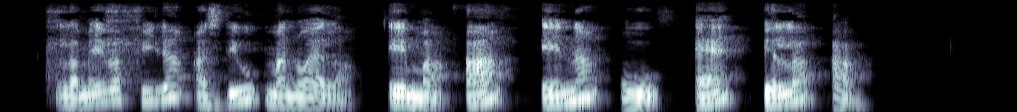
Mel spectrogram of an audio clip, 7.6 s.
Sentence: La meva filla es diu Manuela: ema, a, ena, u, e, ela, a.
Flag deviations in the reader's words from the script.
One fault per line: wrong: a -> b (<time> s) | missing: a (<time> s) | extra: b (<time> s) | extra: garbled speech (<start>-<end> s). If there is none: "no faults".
no faults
